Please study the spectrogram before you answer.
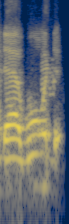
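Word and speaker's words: داود: Ketika diucapkan ada, tapi ketika ditulis tidak ada. Seperti apa? Dawud, Mawuriyah.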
